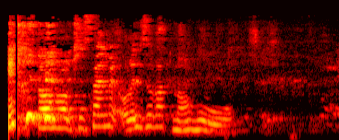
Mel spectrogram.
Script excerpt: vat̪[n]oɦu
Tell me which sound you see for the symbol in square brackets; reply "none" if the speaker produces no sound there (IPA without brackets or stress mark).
n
